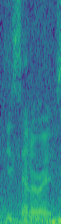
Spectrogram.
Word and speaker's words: decelerate: Yeah, so we just bore away, and it's always tricky because then we de-accelerate? How do you say that? – Decelerate, slow down.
